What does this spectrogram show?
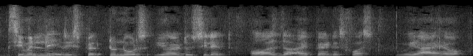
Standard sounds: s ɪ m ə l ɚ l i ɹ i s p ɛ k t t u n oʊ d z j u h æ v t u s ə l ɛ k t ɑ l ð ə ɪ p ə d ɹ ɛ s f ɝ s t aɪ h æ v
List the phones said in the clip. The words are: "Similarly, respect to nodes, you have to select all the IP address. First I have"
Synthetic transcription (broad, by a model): s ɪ m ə l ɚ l i ɹ i s p ɛ k t t u n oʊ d s j u h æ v t u s ə l ɛ k t ɑ l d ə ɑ p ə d ɛ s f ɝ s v aɪ h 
